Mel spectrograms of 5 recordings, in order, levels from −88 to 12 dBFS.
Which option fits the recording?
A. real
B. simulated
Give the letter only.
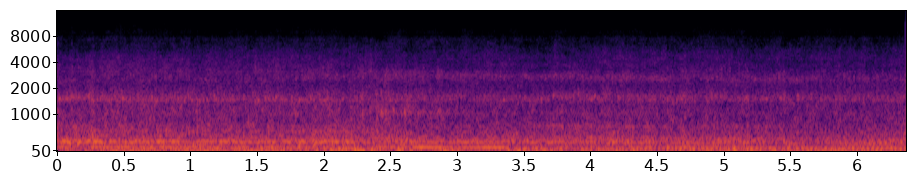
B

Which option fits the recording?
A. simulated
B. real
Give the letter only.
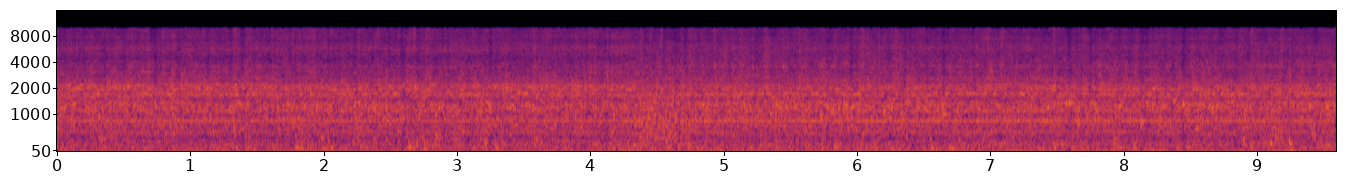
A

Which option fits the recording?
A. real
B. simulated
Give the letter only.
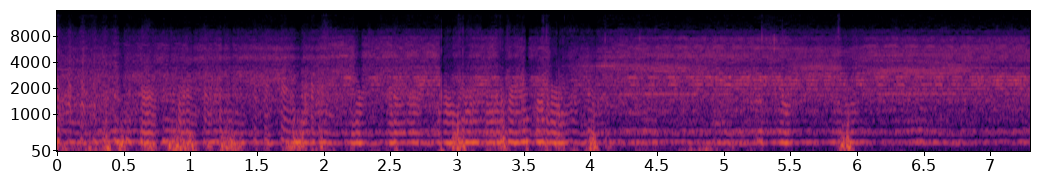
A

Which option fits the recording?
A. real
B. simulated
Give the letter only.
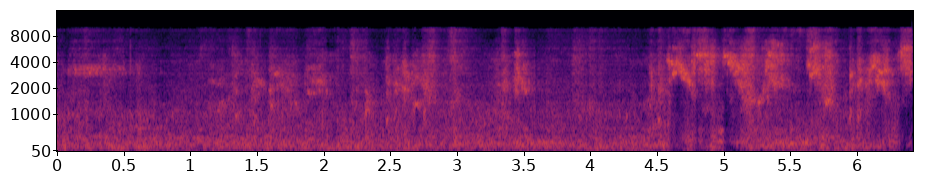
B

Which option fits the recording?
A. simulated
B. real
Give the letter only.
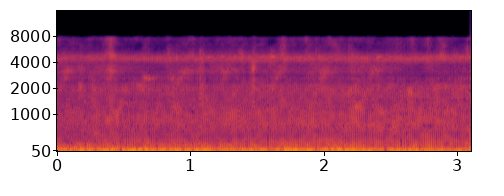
A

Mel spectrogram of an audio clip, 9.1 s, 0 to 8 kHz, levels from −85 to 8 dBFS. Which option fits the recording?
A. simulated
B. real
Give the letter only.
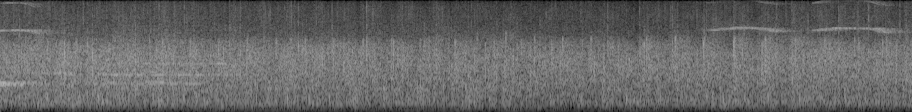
B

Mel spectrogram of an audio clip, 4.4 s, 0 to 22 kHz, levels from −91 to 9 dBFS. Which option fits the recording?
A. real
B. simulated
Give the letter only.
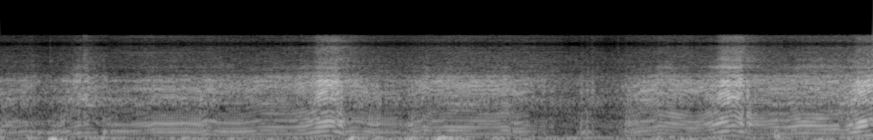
A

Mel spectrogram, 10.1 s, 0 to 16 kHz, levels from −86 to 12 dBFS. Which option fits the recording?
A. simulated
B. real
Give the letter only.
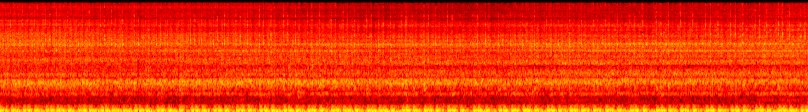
B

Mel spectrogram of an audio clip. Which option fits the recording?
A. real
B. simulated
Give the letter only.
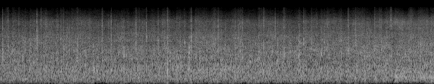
B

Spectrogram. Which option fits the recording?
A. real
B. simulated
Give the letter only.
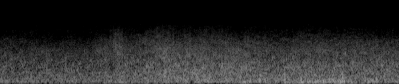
B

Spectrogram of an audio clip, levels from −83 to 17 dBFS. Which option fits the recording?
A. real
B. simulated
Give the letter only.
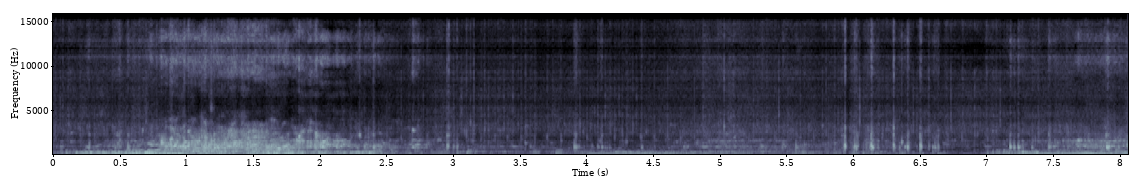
B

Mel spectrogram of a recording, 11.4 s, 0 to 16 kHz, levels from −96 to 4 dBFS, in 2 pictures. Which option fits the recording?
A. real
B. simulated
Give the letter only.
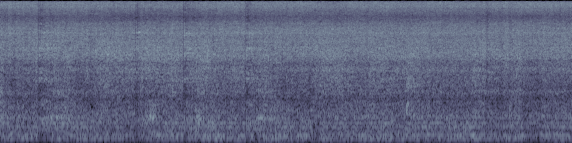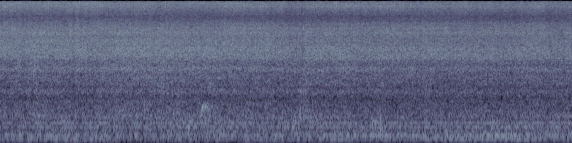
B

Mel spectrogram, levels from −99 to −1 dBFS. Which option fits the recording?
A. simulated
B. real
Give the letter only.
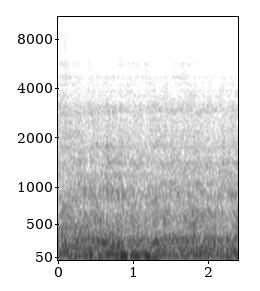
A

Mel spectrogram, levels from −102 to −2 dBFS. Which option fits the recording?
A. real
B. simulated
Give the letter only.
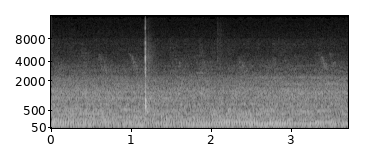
A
